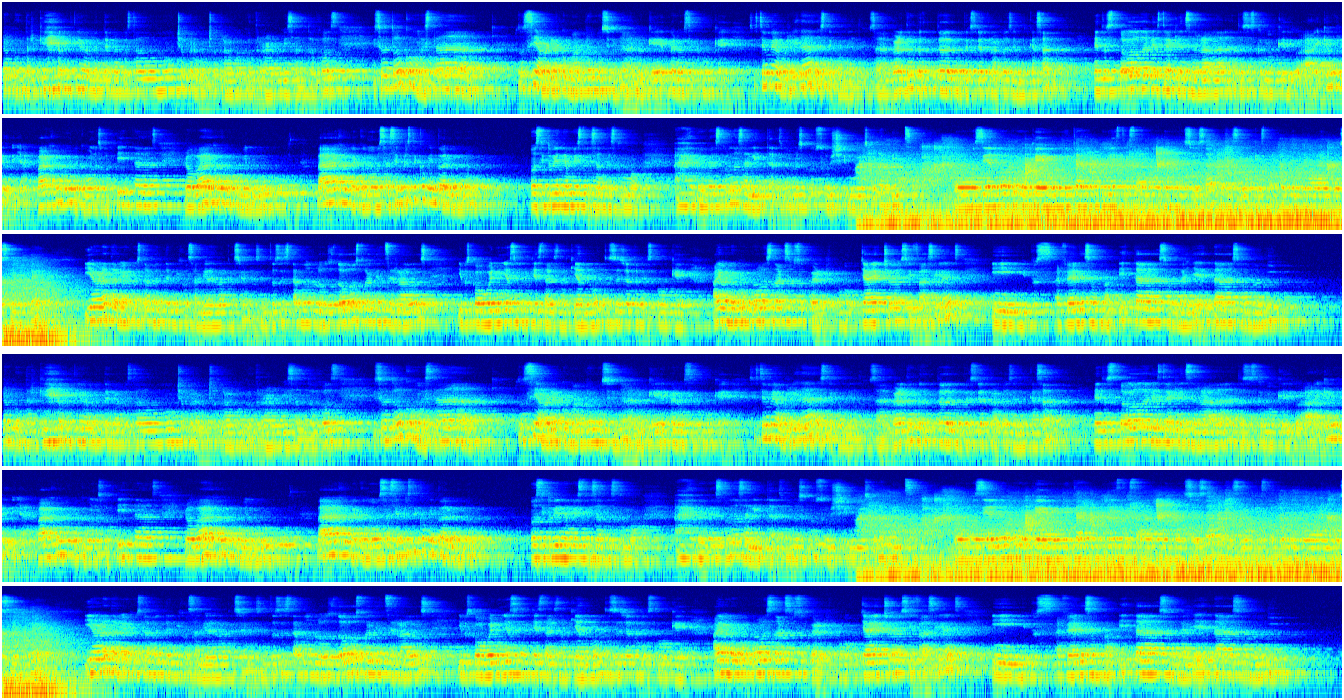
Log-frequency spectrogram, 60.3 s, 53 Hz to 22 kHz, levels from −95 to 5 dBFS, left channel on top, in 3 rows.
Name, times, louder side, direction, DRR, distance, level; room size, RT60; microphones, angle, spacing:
voice 1, 0.0-5.1 5.6-7.1 7.7-10.9 11.4-12.8 13.1-15.7 16.4-22.4 22.8-24.4 24.8-27.2 28.0-29.6 30.2-33.6 34.4-40.8 41.4-46.5 47.0-50.4 50.9-54.5 55.0-59.4, left 1 dB, 15° left, -3 dB, 0.4 m, -27 dB
sound 1, 32.9-40.9, left 1 dB, 45° left, 1.4 m, -26 dB
6.1 x 2.4 x 2.2 m, 2.6 s
head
